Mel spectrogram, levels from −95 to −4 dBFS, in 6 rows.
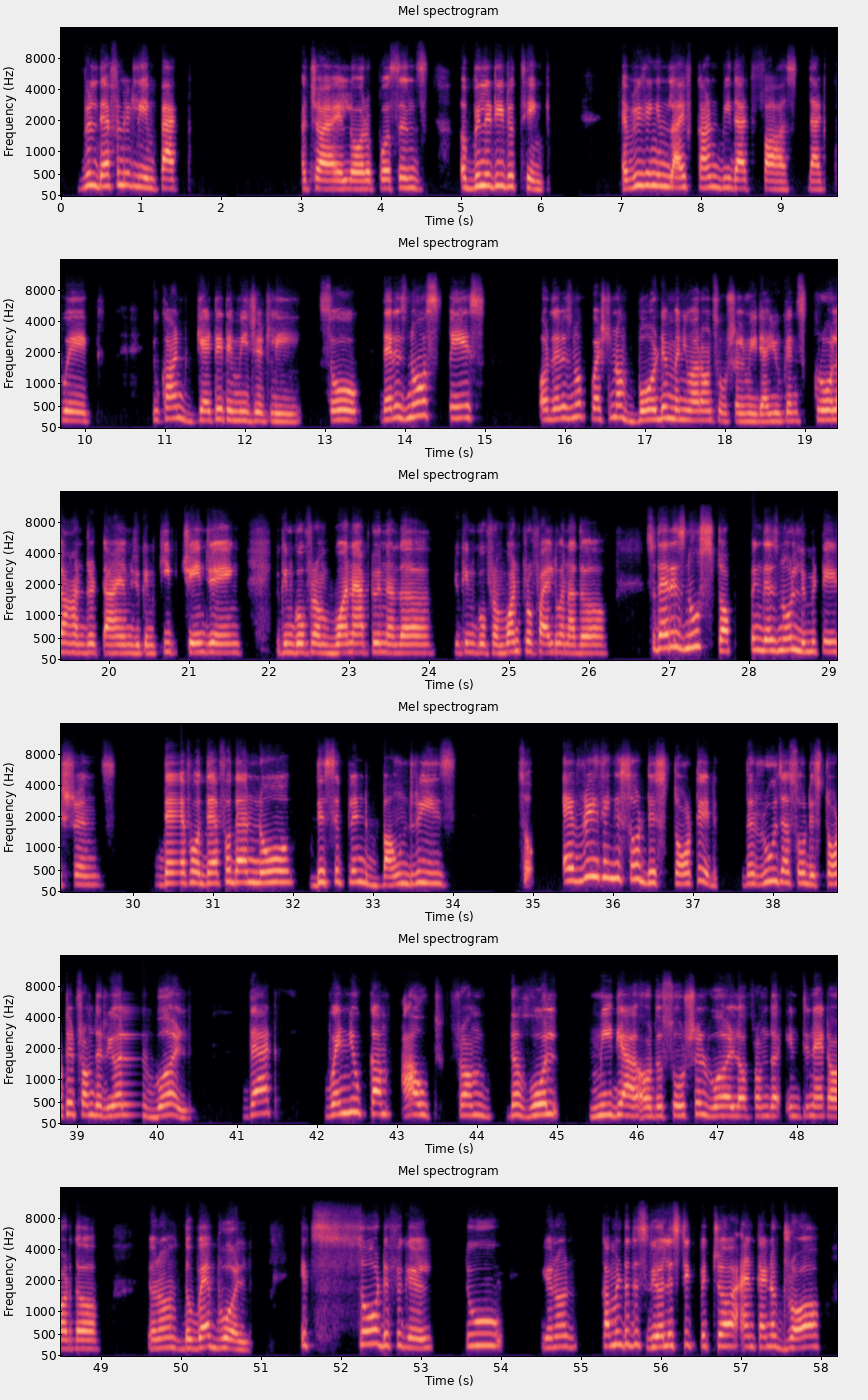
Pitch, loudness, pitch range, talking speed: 215 Hz, -24 LUFS, 195-240 Hz, 140 wpm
